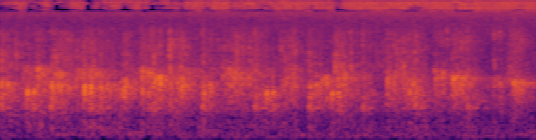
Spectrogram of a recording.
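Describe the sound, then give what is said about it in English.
A live show audience breaks into a steady round of applause for themselves for coming, a dense, even crackle of many hands clapping at once that holds at a fairly constant level throughout, with no voices standing out. “So give yourselves a round of applause for coming today.”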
